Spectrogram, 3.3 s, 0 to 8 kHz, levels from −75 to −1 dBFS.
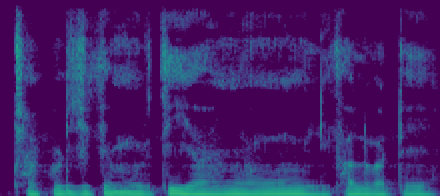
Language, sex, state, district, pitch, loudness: Bhojpuri, male, Bihar, East Champaran, 105 Hz, -31 LUFS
